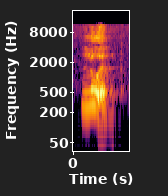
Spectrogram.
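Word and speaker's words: 论: the speech radical and pronounce it fourth tone lung this combination of carefully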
